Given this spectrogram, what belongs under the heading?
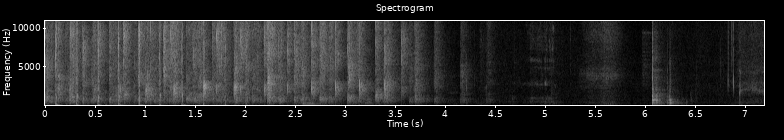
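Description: A lecture audience bursts into brisk, close clapping that stays dense for a few seconds, then thins out into scattered claps and fades, with one last sharp clap near the end.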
